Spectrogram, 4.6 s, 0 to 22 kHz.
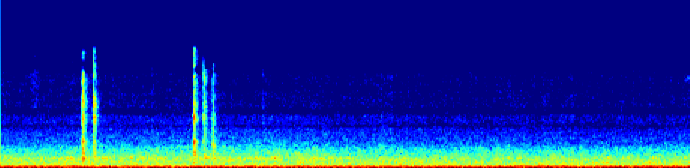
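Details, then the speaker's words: Maruti Alto K10 petrol after engine overhaul (head, gasket, decarbonised pistons, timing), 85,708 km, on a 5–7 km road trial: deep, even rumble pulling cleanly under road noise with no misfire or stumble; pickup is fine and speed is accurate. "अरे वाह भाई साहब, तो गाड़ी बिल्कुल चकाचक हो गई हमारी। पिकअप वगैरह बिल्कुल ठीक है गाड़ी का।"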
